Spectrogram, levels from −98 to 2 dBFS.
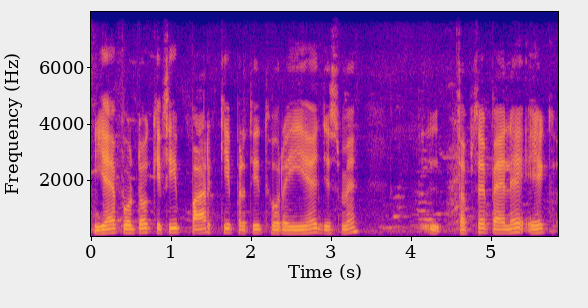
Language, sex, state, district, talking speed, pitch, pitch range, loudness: Hindi, male, Uttar Pradesh, Jyotiba Phule Nagar, 135 wpm, 140 Hz, 125-150 Hz, -21 LUFS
